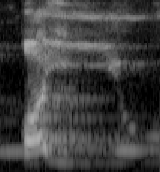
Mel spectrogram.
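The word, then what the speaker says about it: قيوم: কাইয়্যুম, এখানে তিন আলিফ টান দেব। ইয়া যেন মাখরাজ থেকে হয়, যেন ইউ না হয়, ইউ না। ইংরেজিতে যে একটা কি আছে যে ইউ, ইউ, তো ইউ যেভাবে উচ্চারণ করি ওইভাবে না, জিহ্বার মধ্যখান থেকে নরম ভাবে ইউ, ইউ।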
